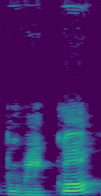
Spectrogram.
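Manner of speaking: publicó stressed pu-bli-CÓ; pu-bli-CÓ, past-tense stress; stress on last syllable. Shown as a demonstration. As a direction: punch the final ó of publicó. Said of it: "es en pasado".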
